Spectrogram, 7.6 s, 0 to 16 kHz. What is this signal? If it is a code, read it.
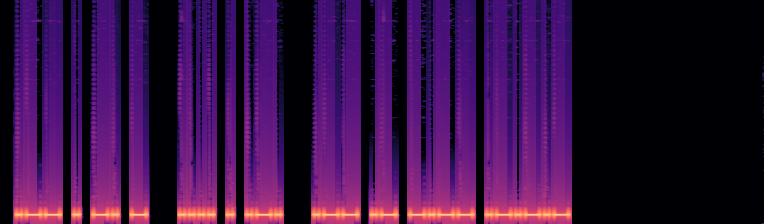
Morse code, heard as a keyed tone, about 25 wpm, 700 Hz. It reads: WENT HER WAY.
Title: Sentences from Top 1000 Words - Review Part 5 - 25wpm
